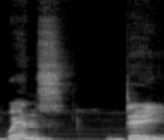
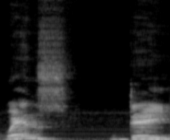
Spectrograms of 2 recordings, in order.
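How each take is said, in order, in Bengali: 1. মাঝের 'd' বাদ যায়, ফলে দুটি দল থাকে। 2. মাঝের 'd' বাদ যায়, ফলে দুটি দল থাকে।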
